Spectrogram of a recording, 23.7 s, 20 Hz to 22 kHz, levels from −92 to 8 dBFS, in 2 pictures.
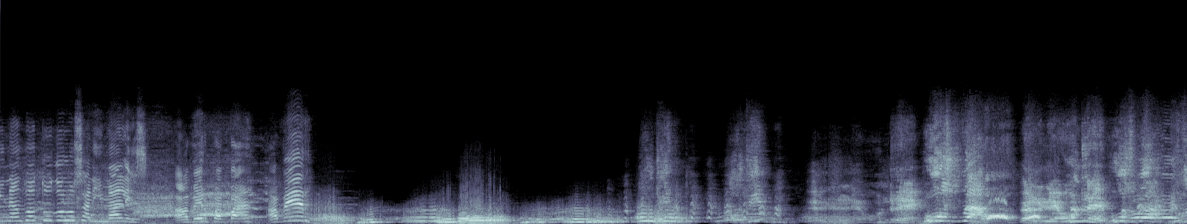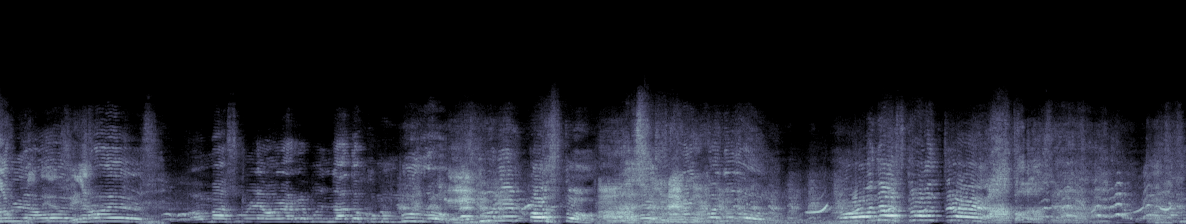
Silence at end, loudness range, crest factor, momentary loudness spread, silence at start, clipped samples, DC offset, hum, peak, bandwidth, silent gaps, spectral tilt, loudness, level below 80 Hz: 0 s; 9 LU; 16 dB; 15 LU; 0 s; under 0.1%; under 0.1%; none; 0 dBFS; 12 kHz; none; -3 dB/octave; -16 LUFS; -62 dBFS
